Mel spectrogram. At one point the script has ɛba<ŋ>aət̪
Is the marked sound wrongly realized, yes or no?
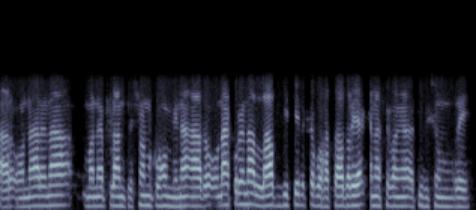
no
